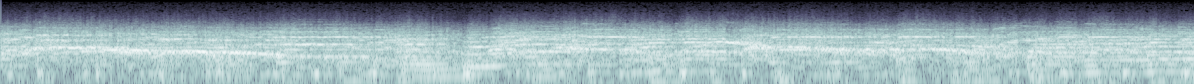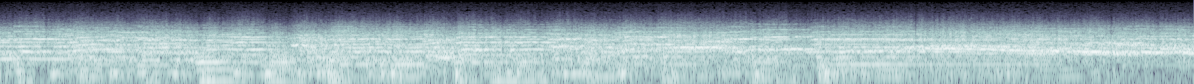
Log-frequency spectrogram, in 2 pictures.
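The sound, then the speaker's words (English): A Union brass band plays the Confederate song "Dixie" at President Lincoln's request, a lively march tune with horns sustaining wavering melodic lines, while a dense, noisy crowd cheers and shouts continuously underneath at a steady, loud level. “Mr. Lincoln has asked the Union band to play the Confederate song, and they've responded with a will.”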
